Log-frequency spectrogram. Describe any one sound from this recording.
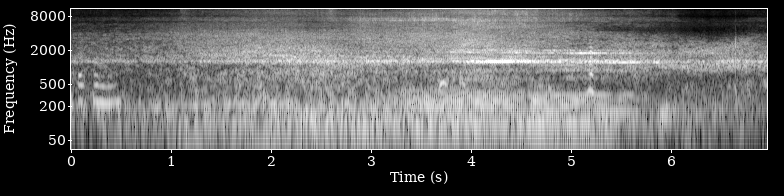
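A bus drives past on a road.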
